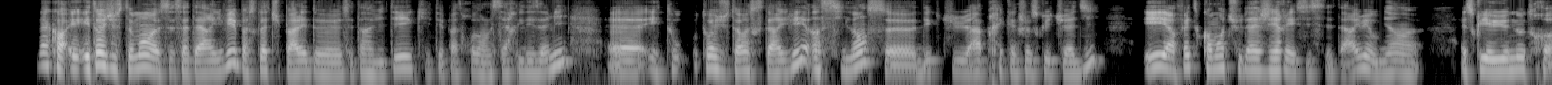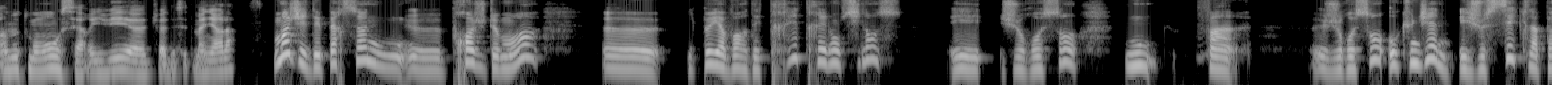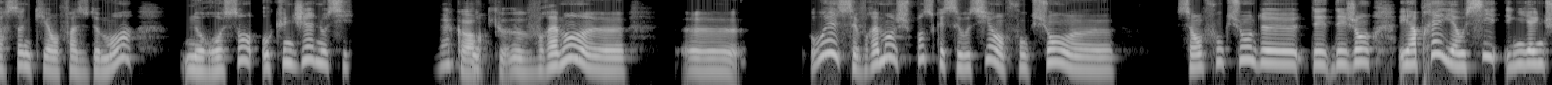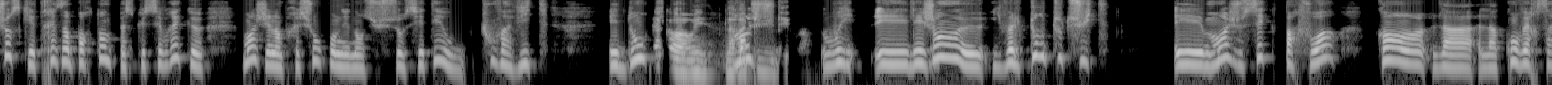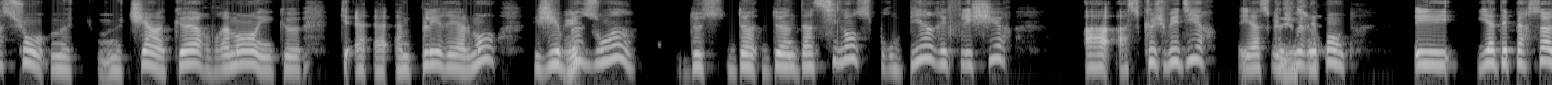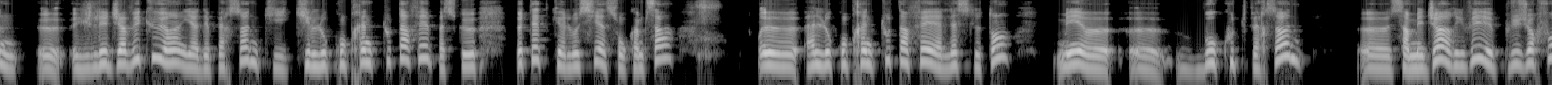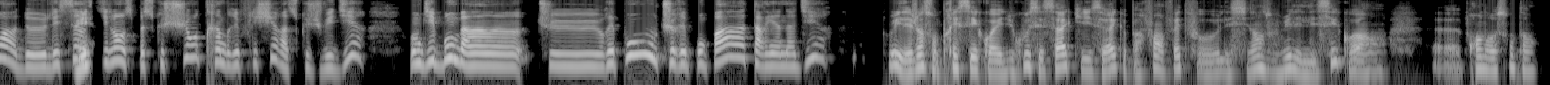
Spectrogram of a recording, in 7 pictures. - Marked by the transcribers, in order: other background noise; tapping; sniff
- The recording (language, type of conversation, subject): French, podcast, Comment gères-tu les silences gênants en conversation ?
